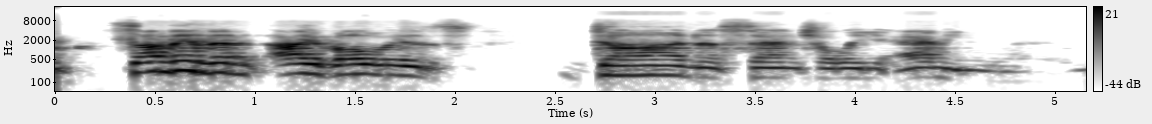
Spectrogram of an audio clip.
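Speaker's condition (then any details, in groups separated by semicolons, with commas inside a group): Cerebral palsy; present from birth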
